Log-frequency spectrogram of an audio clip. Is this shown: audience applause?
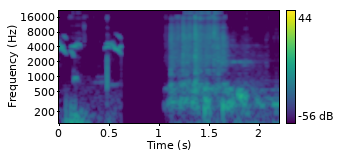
no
